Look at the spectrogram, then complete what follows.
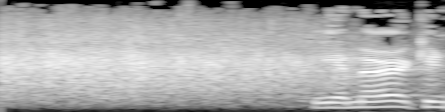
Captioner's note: applause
